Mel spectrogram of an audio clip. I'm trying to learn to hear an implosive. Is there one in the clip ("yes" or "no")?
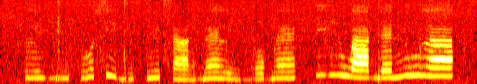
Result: no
